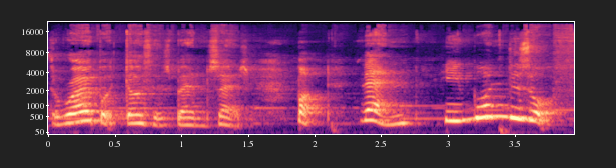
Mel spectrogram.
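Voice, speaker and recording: A woman's voice: sits high, sing-song, measured pace, darkish tone. A young girl, about six, reading a children's story aloud with careful, sometimes stumbling delivery. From Kerala, India. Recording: echoey room.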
